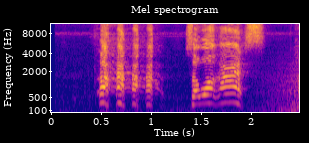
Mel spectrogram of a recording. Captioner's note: laughing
